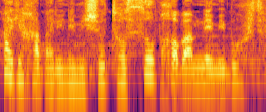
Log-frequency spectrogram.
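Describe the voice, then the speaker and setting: A woman's voice: fairly low pitch, soft background music, lightly acted. A woman dubbing an anxious middle-aged mother who speaks in a fretful way. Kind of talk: dubbed TV drama dialogue.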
